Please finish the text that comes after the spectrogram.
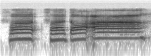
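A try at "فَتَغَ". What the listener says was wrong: ada titiknya bukan ain. Fatogo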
